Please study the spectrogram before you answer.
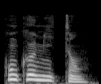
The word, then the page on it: concomitant: francais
